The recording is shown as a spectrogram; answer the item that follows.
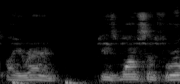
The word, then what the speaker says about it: Iran: the Iranian people but you're pronouncing a country's name wrong our country is named Iran not Iran it is once and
